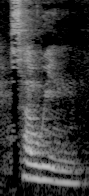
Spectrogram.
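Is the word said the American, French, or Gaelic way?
Gaelic. The word is said with a Gaelic pronunciation. "en gaélique, ça se dit, a priori, ça se dit Sawin"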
